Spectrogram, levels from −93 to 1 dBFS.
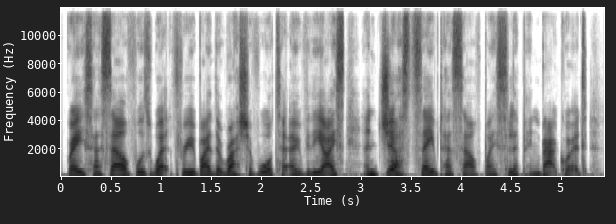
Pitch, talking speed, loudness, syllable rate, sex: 185 Hz, 220 wpm, -18 LUFS, 5.9 syllables/s, female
